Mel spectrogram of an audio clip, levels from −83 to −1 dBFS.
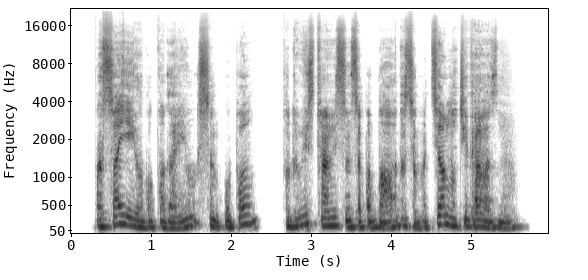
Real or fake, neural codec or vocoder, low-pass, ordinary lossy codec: fake; codec, 44.1 kHz, 1.7 kbps, Pupu-Codec; none; none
